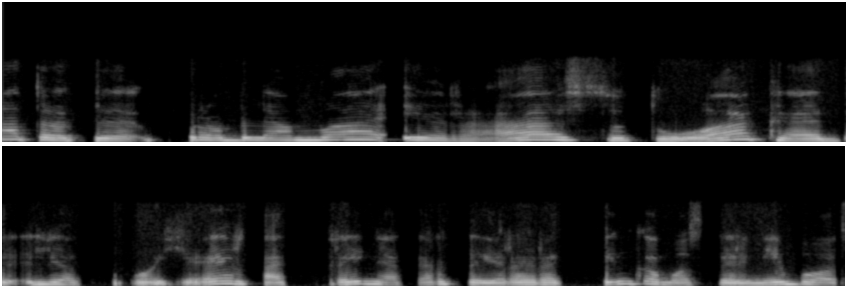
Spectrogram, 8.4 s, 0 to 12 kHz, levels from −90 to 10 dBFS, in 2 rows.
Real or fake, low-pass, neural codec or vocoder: real; 7.2 kHz; none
